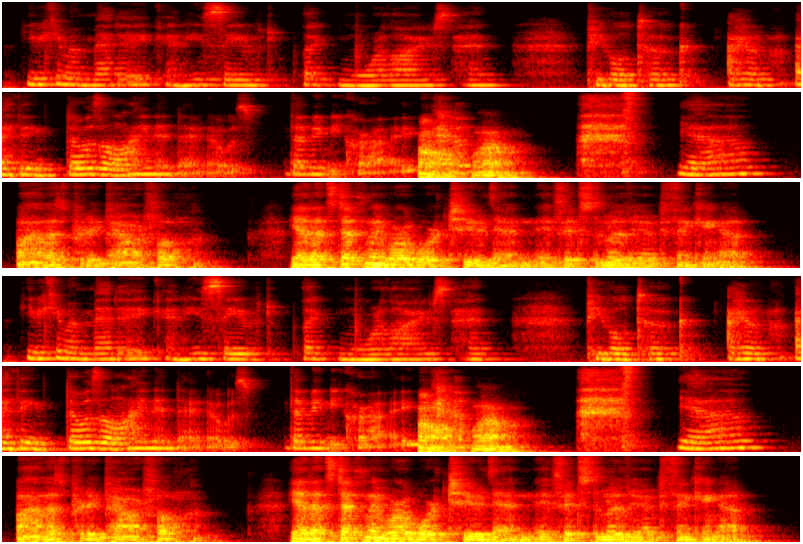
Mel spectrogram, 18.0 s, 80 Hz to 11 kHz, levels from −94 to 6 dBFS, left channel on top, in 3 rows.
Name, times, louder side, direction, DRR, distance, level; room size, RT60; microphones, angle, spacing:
voice 1, 0.2-1.9 2.3-5.0 5.4-7.8 8.1-9.5 10.3-10.7 11.1-11.7 12.7-13.0 16.5-16.9, right 2 dB, 55° right, -1 dB, 2.0 m, -31 dB
voice 2, 9.1-9.8 12.1-13.3 14.1-17.6, right 1 dB, 75° right, -3 dB, 1.3 m, -20 dB
5.4 x 4.6 x 4.1 m, 0.42 s
head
